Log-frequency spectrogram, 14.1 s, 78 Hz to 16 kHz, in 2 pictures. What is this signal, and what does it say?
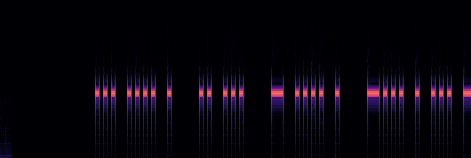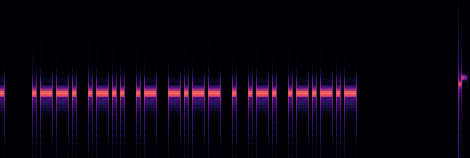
Morse code, heard as a keyed tone, about 20 wpm, 700 Hz. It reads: SHE IS THE BEST PLAYER.
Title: Sentences from Top 1000 Words - Review Part 4 - 20wpm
